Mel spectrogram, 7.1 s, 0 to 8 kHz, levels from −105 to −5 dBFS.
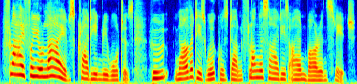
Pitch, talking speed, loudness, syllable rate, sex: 210 Hz, 175 wpm, -18 LUFS, 4.3 syllables/s, female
